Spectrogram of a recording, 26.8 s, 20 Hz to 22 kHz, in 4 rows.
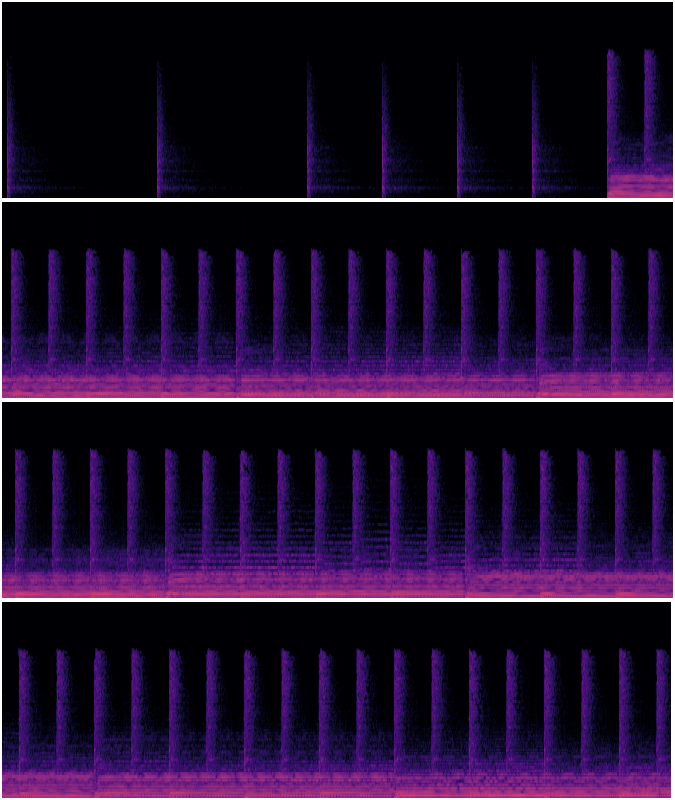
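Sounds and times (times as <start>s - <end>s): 
F scale: 6.1s - 26.8s.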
